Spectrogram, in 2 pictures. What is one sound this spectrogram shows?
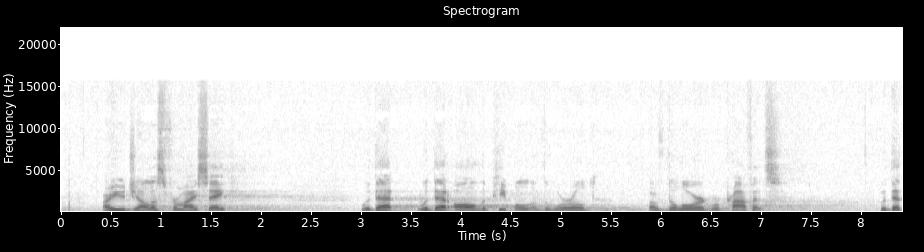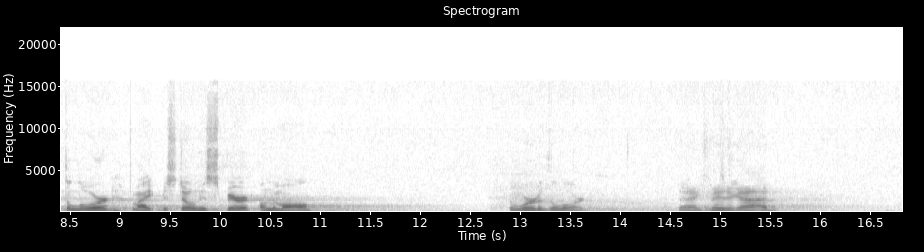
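A middle-aged man reads out calmly through a microphone in an echoing room.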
